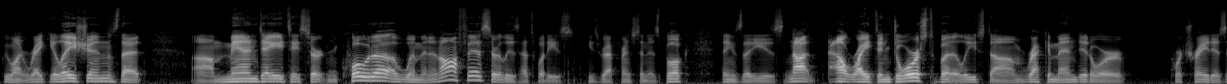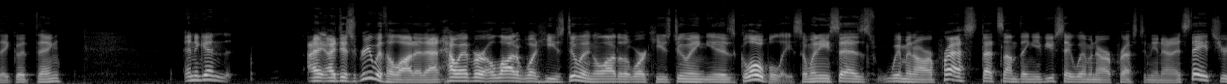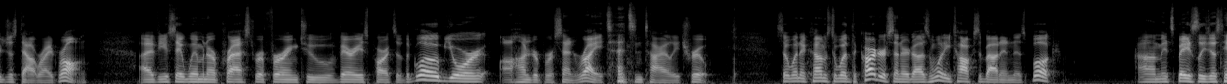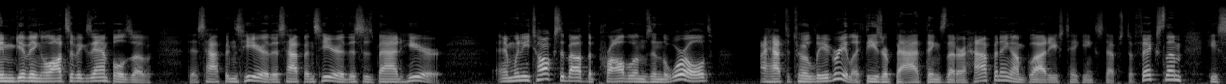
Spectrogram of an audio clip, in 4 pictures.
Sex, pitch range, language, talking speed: male, 110-145 Hz, English, 220 wpm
